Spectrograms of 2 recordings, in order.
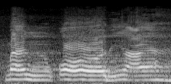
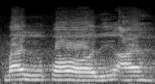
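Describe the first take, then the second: Both takes have the same delivery.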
